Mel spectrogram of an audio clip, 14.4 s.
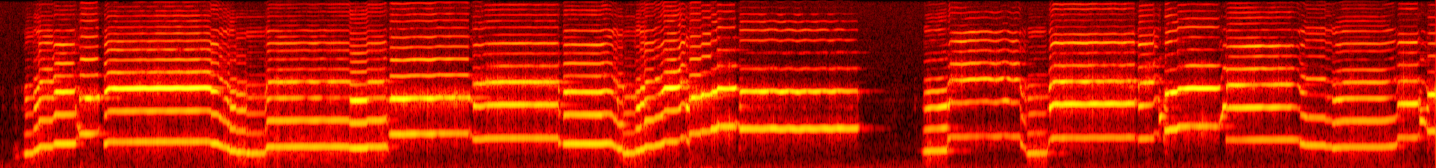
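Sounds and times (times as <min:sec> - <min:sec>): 
solo soprano saxophone: 0:00.2 - 0:14.3.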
